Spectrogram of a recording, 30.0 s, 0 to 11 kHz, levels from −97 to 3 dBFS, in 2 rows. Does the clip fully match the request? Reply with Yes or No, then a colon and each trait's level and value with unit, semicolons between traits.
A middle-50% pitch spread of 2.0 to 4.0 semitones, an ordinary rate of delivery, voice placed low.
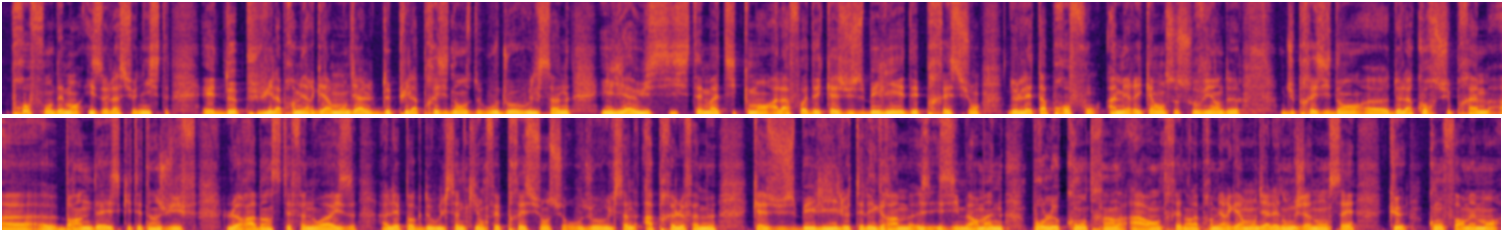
Yes: average, 3.3 semitones; average, 170 wpm; low, 125 Hz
